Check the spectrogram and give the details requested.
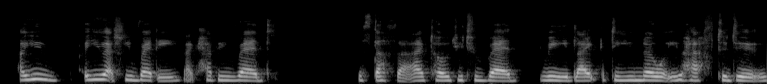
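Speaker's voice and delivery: plain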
